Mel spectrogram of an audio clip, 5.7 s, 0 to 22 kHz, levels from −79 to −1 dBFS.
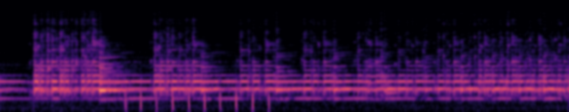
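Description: Something outside the audio itself, likely electrical interference or a faulty connection or power supply, injects a burst of pulses from 1.25 s to 2.70 s. This train of clicks arrives at an even pace of about 6.3 per second, roughly ten clicks in all, each with much the same shape. They stand well above the sound, peaking at about 10 dB over it, and are heard as a steady ticking laid over the audio.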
